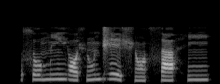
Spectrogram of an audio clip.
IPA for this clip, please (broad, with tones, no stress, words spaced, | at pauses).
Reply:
so˧mĩ˧ jɔ˨ʃũ˨˦ d͡ʒe˦˨ʃɔ̃˨ sa˨ hĩ˧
